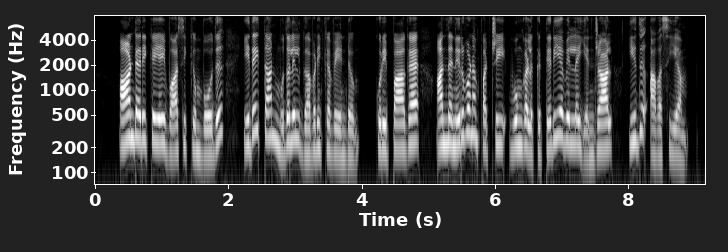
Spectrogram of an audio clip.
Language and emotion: Tamil, neutral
